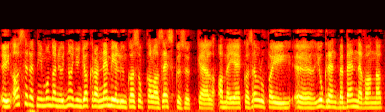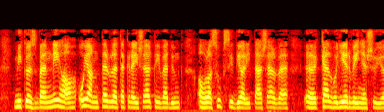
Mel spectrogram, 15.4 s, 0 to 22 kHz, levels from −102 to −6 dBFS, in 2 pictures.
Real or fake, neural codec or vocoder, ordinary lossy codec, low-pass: real; none; none; 7.2 kHz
